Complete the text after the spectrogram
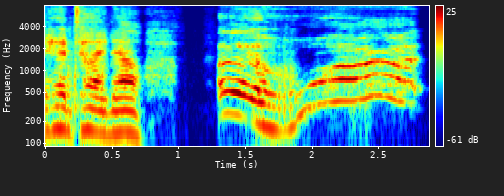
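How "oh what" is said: very high startled cry, then a gasped oh my God; shocked shriek. Real, not acted. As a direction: caught off guard and yelping. Startled by the toy.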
